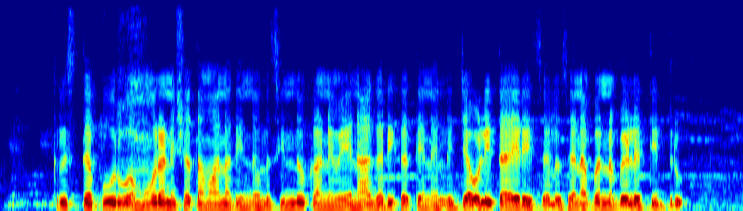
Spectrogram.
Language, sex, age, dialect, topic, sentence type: Kannada, female, 31-35, Coastal/Dakshin, agriculture, statement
